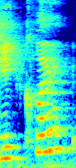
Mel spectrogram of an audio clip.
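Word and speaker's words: giclée: I think it's pronounced gicle, I think it's French, and it's archival, very high quality art prints, if you've never heard the term before.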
